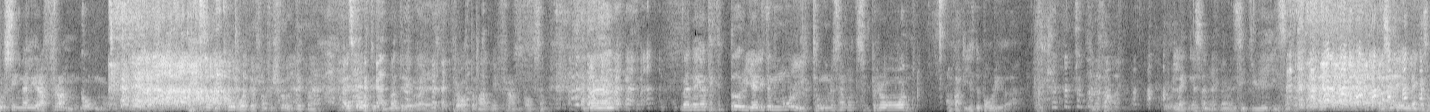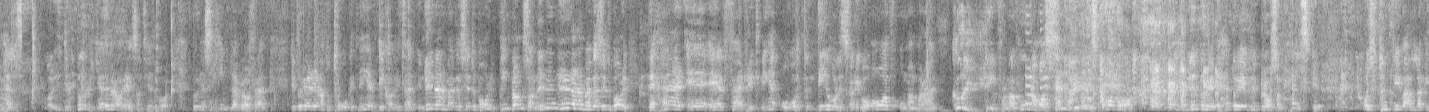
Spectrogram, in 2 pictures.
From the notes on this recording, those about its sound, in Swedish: Inspelad i mars 2020 på Bonden Bar i Stockholm.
